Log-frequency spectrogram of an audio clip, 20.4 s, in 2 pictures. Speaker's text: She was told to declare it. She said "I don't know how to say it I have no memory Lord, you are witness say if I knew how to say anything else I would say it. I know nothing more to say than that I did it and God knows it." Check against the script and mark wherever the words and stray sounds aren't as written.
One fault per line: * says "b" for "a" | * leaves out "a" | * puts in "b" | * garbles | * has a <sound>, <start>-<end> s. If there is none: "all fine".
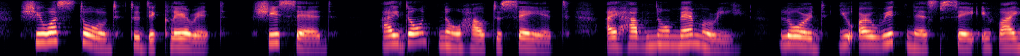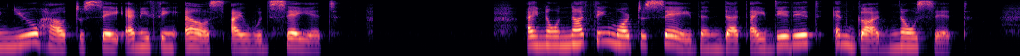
all fine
